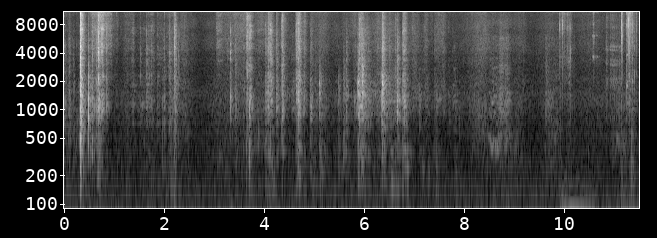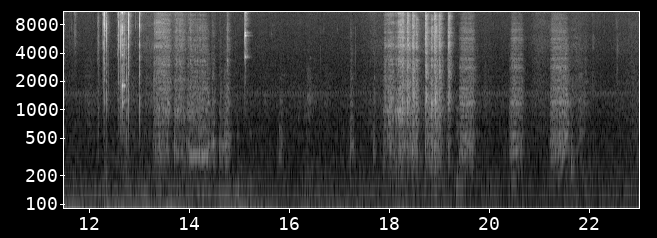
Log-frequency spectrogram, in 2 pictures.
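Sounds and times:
paintbrushes clicking and knocking: 11.0s - 13.2s.

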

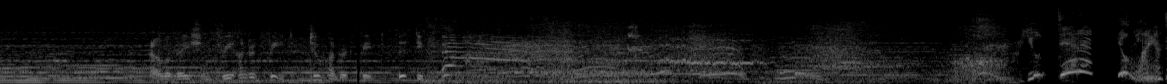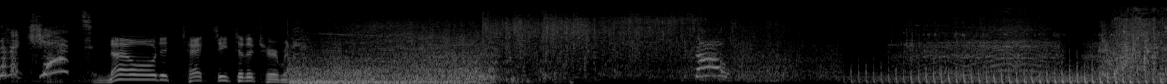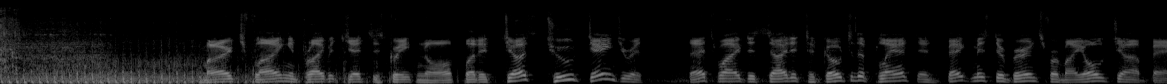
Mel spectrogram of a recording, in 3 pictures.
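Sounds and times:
background music: 0.0s - 9.8s
helicopter rotor chopping: 20.1s - 27.2s.

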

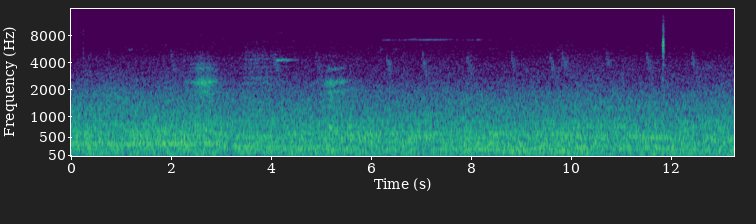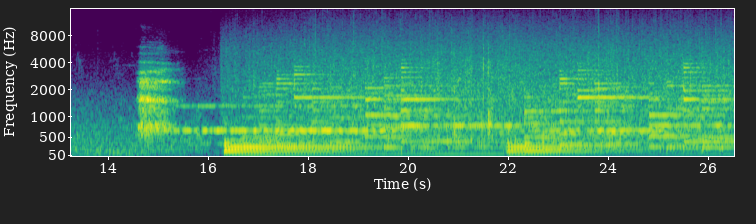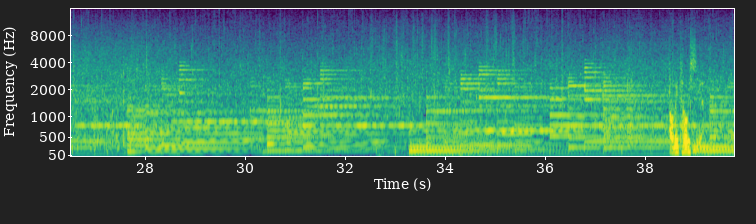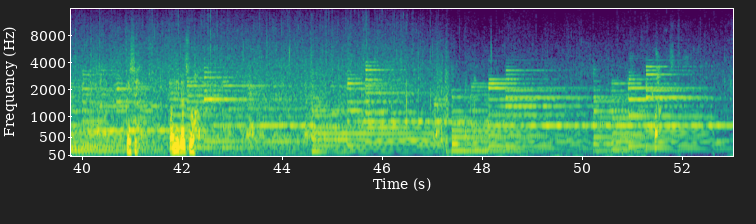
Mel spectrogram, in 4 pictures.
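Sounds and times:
heavy rain falling: 0.0s - 53.0s
slow background music: 0.0s - 53.0s.

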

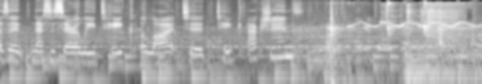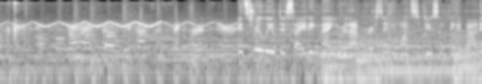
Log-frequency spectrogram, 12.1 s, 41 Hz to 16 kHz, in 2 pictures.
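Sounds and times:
warbling electronic alarm: 4.3s - 9.2s
people's voices: 4.4s - 12.0s.

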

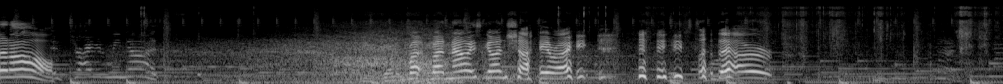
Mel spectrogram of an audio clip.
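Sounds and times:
car driving past: 1.6s - 6.5s.

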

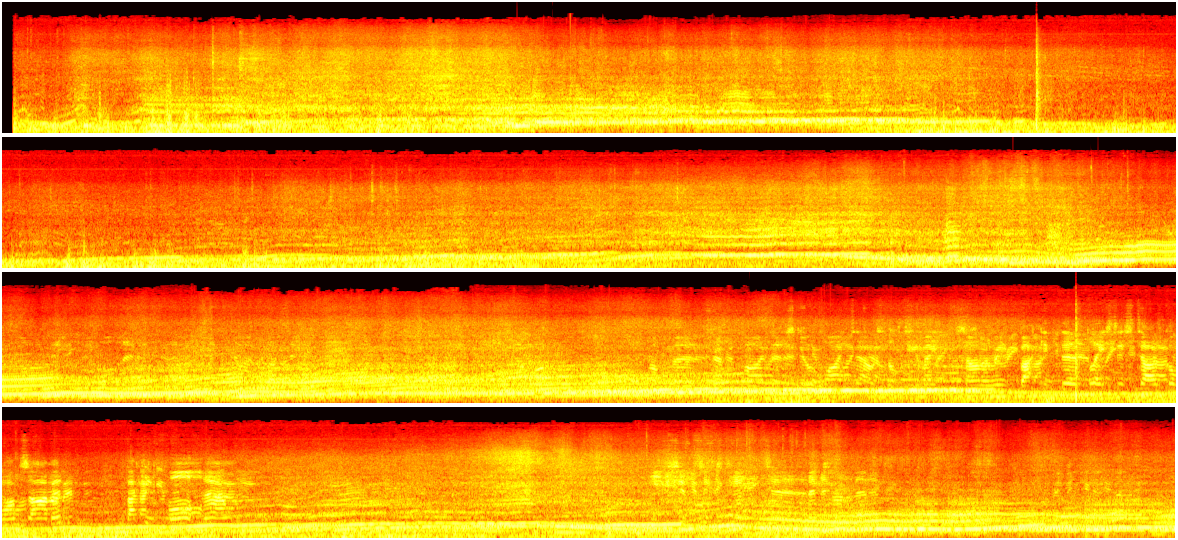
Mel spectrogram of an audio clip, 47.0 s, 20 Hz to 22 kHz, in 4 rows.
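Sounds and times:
racing buggy engines revving: 0.1s - 46.9s.

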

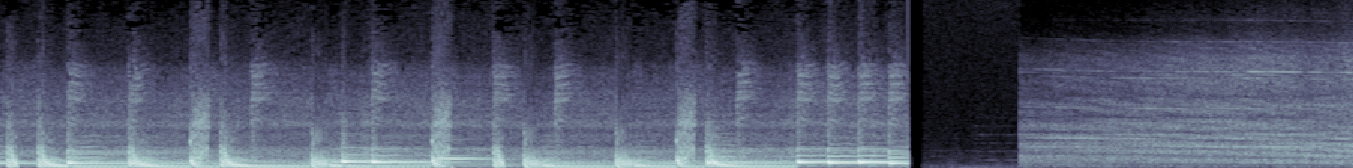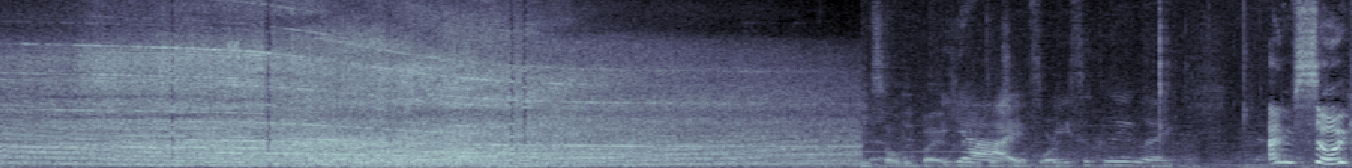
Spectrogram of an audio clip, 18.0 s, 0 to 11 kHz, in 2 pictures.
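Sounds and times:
jet airliner flying overhead: 6.7s - 16.6s.

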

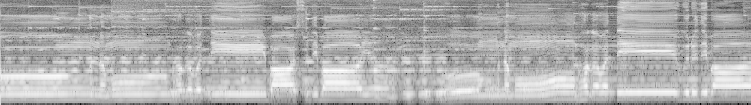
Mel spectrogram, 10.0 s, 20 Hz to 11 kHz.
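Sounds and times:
devotional background music: 0.0s - 10.0s.

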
